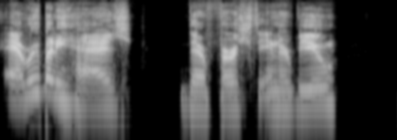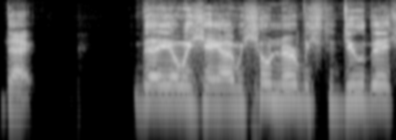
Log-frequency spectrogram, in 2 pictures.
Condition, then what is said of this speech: Cerebral palsy. Vocal ability might be a little different, but there are very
